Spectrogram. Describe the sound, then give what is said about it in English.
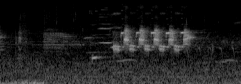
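A chorus frog gives a short run of about five quick, raspy pulses, like a fingernail drawn along a comb's teeth. The call is fairly clear against a quiet outdoor background, with no talking. “Their song is a trill of notes that are pretty consistent and just sound like strumming a comb. So if you watch chorus frogs long enough, you can actually see them, and you can even see that little balloon come out on their throat.”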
